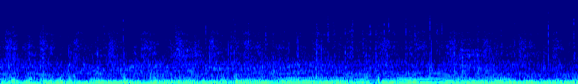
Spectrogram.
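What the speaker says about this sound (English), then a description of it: "I hear footsteps beneath me." Footsteps in the game Dead by Daylight, a steady rhythmic run of low thuds from somewhere beneath, continuous and moderately faint under a dense ambient game rumble.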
